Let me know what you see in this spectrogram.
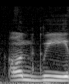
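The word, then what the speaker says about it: ennui: is very special because if I spell it the pronunciation is different from the spelling a little bit so the word of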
